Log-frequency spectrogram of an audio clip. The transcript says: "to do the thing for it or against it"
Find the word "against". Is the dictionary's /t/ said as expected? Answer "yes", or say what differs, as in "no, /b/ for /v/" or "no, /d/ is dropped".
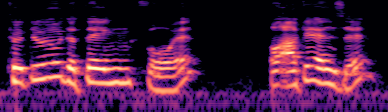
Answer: no, /t/ is dropped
